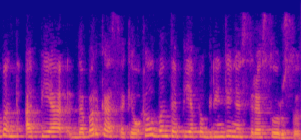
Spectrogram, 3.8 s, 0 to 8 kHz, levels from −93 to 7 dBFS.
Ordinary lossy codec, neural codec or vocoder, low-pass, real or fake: MP3, 48 kbps; none; 7.2 kHz; real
